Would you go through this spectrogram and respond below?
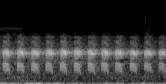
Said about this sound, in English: Today's Talking Birds featured feathered friend, one of the rain crows, Coccyzus minor, the mangrove cuckoo.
